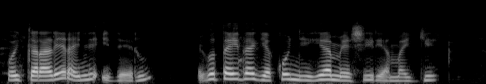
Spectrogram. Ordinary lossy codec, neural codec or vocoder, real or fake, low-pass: none; codec, 16 kHz, 6 kbps, DAC; fake; none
